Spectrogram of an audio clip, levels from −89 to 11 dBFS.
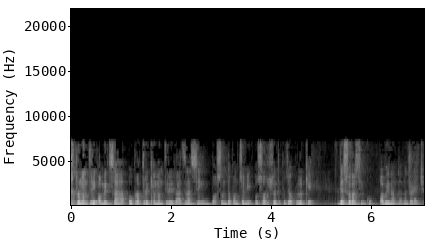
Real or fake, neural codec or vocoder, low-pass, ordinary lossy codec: real; none; 7.2 kHz; none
